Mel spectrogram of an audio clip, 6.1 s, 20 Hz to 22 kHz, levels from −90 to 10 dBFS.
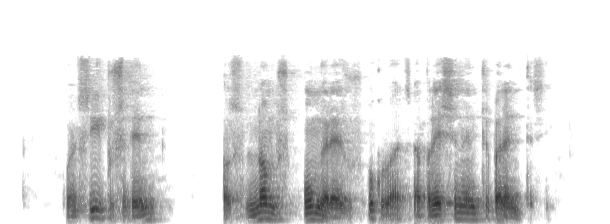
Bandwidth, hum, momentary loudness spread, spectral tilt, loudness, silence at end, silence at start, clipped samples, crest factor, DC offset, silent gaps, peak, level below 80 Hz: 7.8 kHz; none; 12 LU; -6.5 dB/octave; -20 LUFS; 0.8 s; 0.65 s; under 0.1%; 18 dB; under 0.1%; 2.04-2.22 s; -2 dBFS; -64 dBFS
